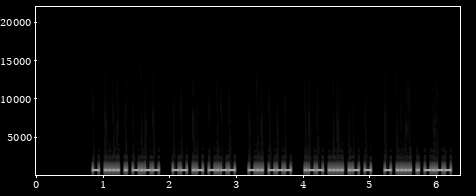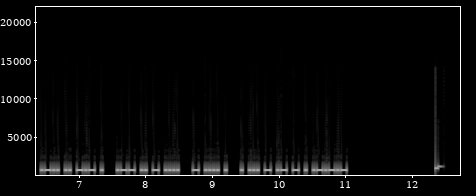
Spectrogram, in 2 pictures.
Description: Morse code, heard as a keyed tone, about 40 wpm, 700 Hz. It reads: THEY MAY DO WHAT THEY LIKE WITH THE ESTATE.
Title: Sentences from Top 1200 Words 40wpm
